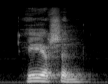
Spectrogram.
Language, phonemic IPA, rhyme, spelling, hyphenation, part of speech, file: Dutch, /ˈɦeːrsən/, -eːrsən, heersen, heer‧sen, verb, Nl-heersen.ogg
- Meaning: 1. to rule 2. to prevail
